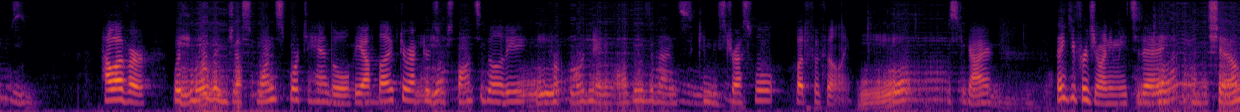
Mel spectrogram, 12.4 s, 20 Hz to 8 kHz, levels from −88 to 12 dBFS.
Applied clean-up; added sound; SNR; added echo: neural separator model SepFormer DNS4.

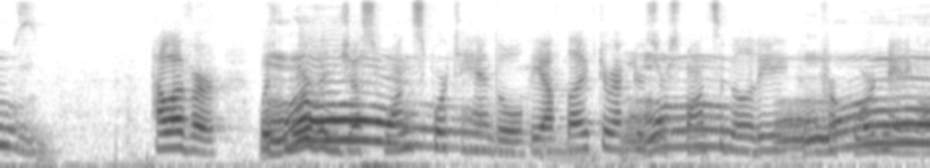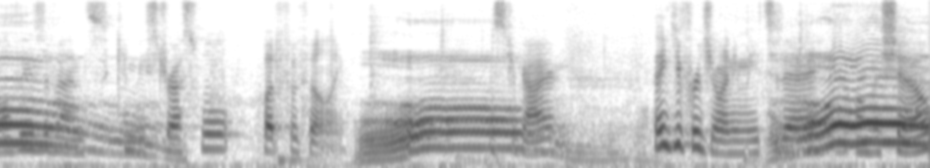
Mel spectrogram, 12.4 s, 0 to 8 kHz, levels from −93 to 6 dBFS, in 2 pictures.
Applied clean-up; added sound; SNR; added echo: none; Dog; -5 dB; none.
